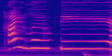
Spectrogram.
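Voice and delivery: ordinary talk, nothing marked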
